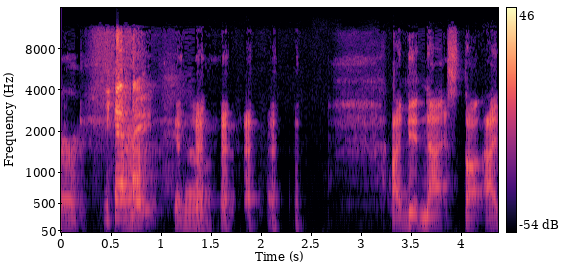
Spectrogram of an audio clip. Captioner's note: laughs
